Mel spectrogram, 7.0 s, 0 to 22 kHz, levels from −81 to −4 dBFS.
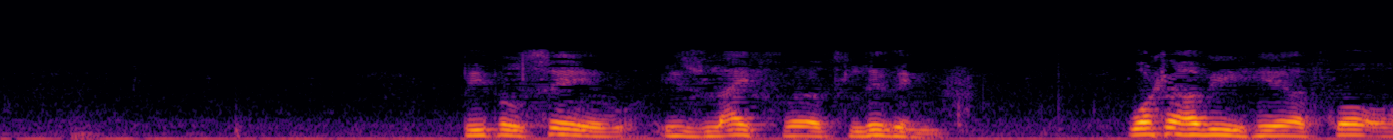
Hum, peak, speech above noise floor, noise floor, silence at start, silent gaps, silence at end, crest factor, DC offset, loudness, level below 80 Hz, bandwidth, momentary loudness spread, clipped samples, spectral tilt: none; -10 dBFS; 23 dB; -48 dBFS; 0 s; none; 0 s; 18 dB; under 0.1%; -26 LUFS; -48 dBFS; 5.2 kHz; 10 LU; under 0.1%; -11.5 dB/octave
